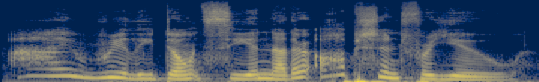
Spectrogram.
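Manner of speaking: usual speaking voice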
